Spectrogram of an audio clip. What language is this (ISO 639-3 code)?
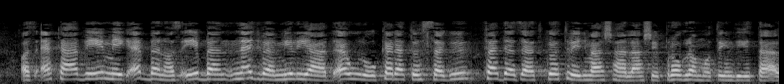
hun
